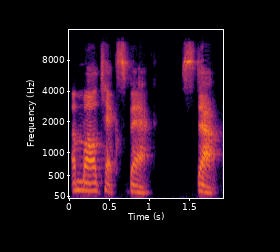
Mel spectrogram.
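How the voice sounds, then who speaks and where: Lowish-voiced woman narrator. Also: slow, a bit bright, husky. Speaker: stage directions reader. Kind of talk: scripted narration.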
